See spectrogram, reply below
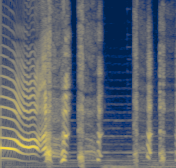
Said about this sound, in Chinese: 小猴子用力地喊出了这句话，不过。被自己的口水呛得咳嗽了起来，班上的同学都哈哈大笑。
